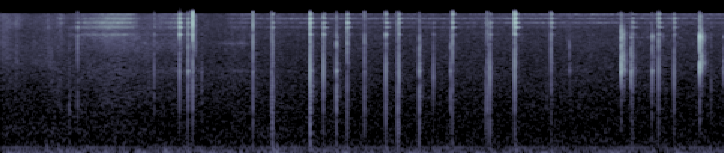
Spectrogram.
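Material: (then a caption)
Glass. A ribbed glass hourglass filled with orange sand is tapped with long nails while it is tilted and turned. About twenty quiet, sharp, irregular clicks sound, bright and very short with almost no ring, over a faint low hum and a soft background hiss.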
